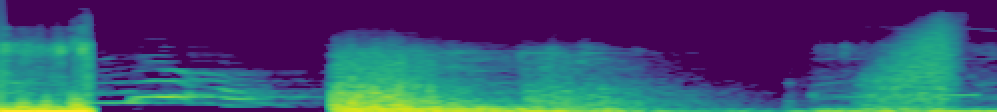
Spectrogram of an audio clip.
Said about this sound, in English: After the second explosion, the fire brigade finally arrives on the scene and puts out the fires.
